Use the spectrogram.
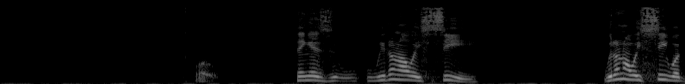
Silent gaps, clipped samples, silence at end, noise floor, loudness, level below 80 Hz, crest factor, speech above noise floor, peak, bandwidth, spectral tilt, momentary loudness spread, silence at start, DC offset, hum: none; under 0.1%; 0 s; -71 dBFS; -37 LUFS; -80 dBFS; 20 dB; 34 dB; -22 dBFS; 15.5 kHz; -3.5 dB/octave; 18 LU; 1.85 s; under 0.1%; none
